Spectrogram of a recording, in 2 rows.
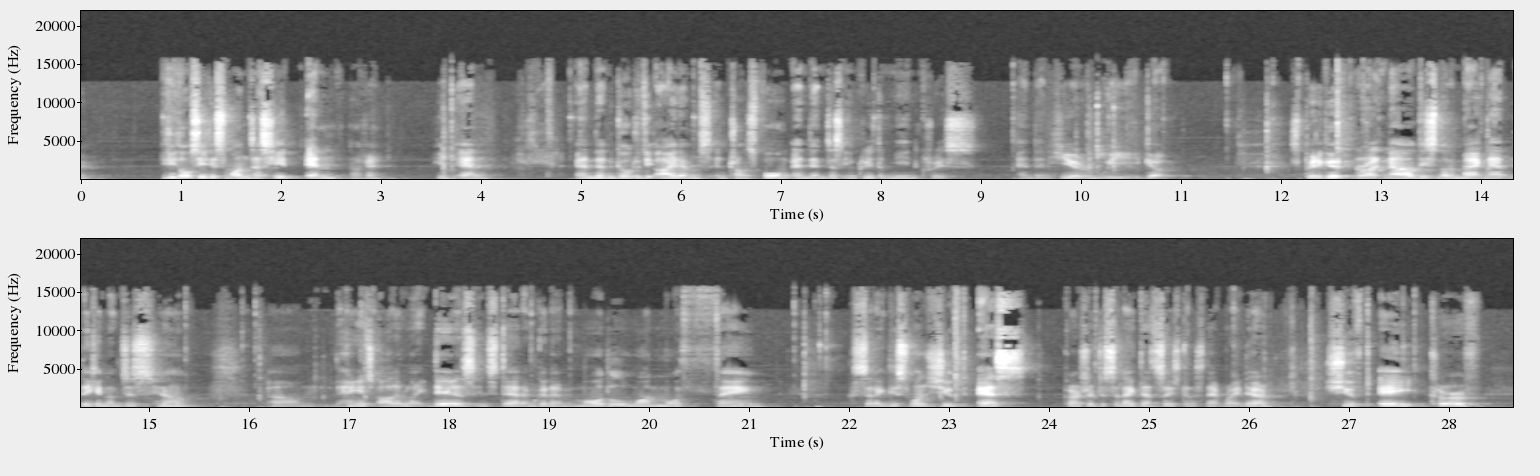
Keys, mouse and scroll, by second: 0.7 right click, 1.6 right click, 2.8 n, 3.5 n, 6.0 right click, 7.9-9.2 right drag, 9.8 Tab, 10.0 alt+a, 10.8-11.3 middle drag, 11.9 middle click, 12.6 shift+middle click, 12.9-13.3 middle drag, 13.7 shift+middle click, 14.0-15.3 middle drag, 15.8 shift+middle click, 16.8 shift+middle click, 17.2-18.7 middle drag, 19.1-21.3 middle drag, 22.7 shift+s, 25.2 middle click, 26.3 shift+a.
